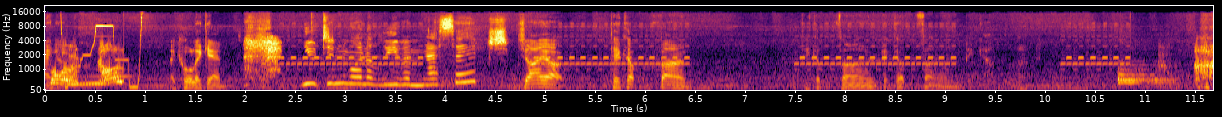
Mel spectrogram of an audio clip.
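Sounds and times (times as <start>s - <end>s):
speech: 0.0s - 2.0s, 2.6s - 6.6s, 7.6s - 9.2s
telephone ringing with warbling electronic tone: 2.2s - 4.2s, 5.0s - 6.5s, 7.5s - 9.2s, 10.2s - 11.0s.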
